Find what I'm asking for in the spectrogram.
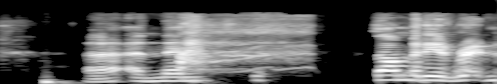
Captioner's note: laughs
